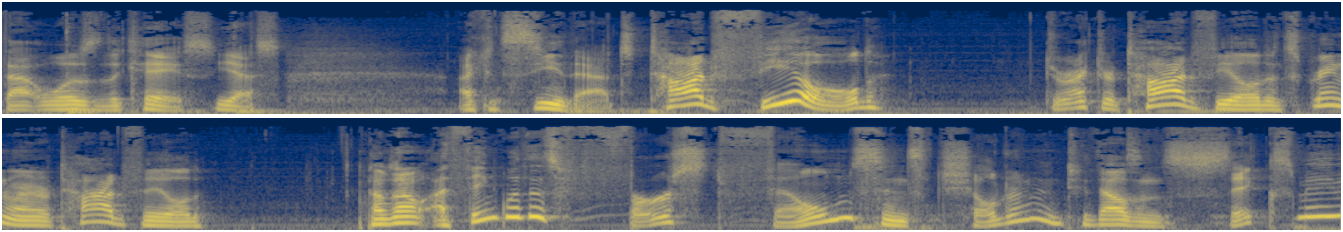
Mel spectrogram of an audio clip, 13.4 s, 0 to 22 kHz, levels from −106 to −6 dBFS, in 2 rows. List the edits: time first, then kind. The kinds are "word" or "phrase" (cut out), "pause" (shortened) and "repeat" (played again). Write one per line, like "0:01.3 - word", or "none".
0:11.3 - word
